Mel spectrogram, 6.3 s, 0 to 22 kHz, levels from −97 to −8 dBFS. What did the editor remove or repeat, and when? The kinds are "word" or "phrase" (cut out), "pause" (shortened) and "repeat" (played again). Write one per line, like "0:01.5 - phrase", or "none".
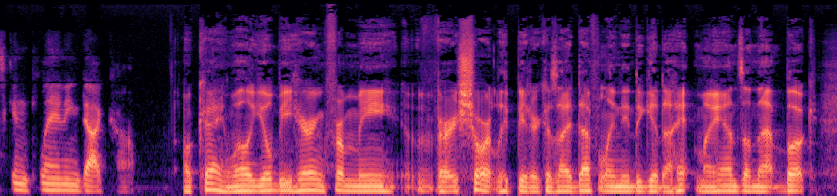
none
